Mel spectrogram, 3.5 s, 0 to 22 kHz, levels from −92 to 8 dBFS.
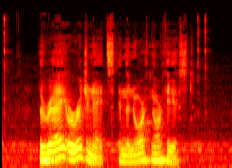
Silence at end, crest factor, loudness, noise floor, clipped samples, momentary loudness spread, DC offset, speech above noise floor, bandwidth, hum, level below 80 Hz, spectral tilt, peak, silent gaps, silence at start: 0.5 s; 16 dB; -16 LUFS; -45 dBFS; under 0.1%; 11 LU; under 0.1%; 29 dB; 15.5 kHz; none; -48 dBFS; -6.5 dB/octave; -2 dBFS; none; 0.6 s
